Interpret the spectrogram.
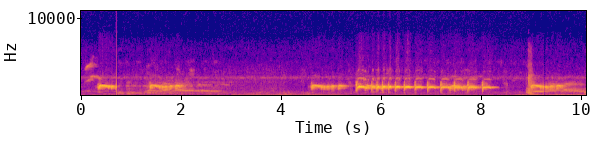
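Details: Local zebra dove, a female calling the male, used to lure males into singing: short bubbling coos, then a long run of rapid, evenly spaced staccato notes lasting about three seconds, ending in another brief coo.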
